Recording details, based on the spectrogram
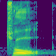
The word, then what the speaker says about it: tall: I am a tall. Letra clave L casi no se pronuncia.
